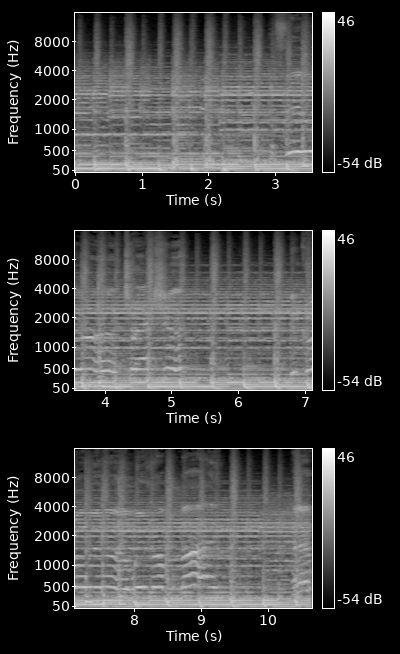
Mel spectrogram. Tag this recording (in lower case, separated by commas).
music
